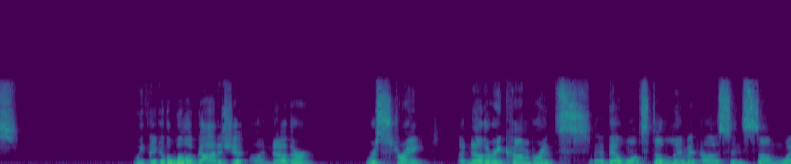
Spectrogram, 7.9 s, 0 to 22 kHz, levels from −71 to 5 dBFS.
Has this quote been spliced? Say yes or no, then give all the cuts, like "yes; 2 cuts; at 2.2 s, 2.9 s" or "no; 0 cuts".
yes; 2 cuts; at 1.3 s, 4.5 s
